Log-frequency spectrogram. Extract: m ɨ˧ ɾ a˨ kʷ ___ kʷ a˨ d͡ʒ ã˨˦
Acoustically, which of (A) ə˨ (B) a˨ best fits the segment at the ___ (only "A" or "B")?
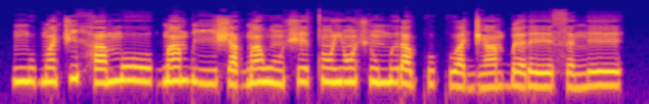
A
